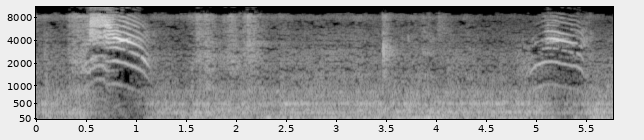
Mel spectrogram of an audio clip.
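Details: Cat or kitten giving two loud, rising-then-falling meows about four seconds apart over a steady hiss of background noise.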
